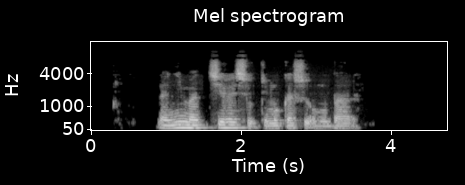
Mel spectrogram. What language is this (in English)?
Tuki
